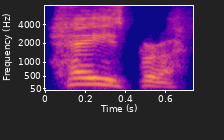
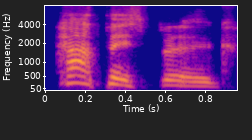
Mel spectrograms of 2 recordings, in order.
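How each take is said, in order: First: It is pronounced 'Haysborough'. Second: It is pronounced as spelled, 'Happis-burgh'.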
